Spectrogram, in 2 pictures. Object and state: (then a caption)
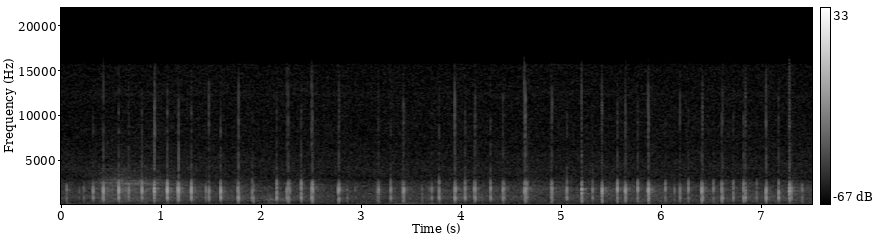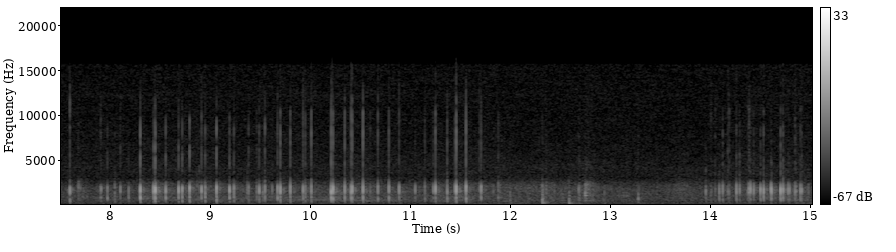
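Patent faux leather wallet. Long nails tap a beige glossy patent faux leather wallet, first held upright and then laid flat on a table. The result is a quiet, steady stream of short, crisp clicks with a bright tone centered around 1.5 kHz. The clicks stop almost instantly, and their pace varies throughout.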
